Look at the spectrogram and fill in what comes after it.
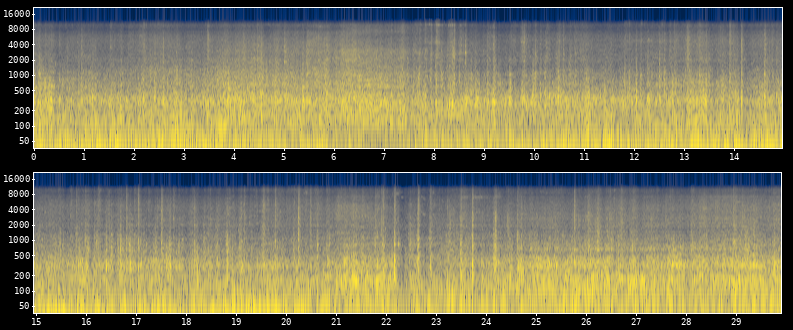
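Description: Moving train heard from an open carriage door: a steady running rumble, with the wheels clicking and clattering over the rail joints all through.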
